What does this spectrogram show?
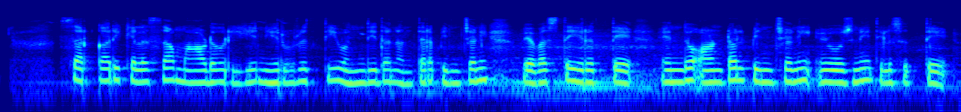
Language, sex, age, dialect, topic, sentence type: Kannada, female, 18-24, Mysore Kannada, banking, statement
